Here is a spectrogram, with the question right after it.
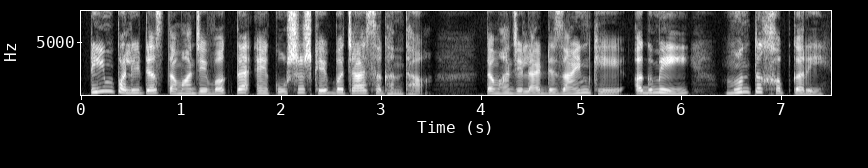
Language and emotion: Sindhi, neutral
